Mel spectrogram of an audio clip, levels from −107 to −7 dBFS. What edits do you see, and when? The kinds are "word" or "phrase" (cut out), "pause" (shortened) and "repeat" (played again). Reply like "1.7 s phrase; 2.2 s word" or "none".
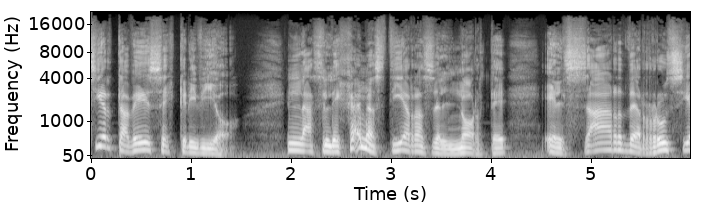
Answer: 2.0 s word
